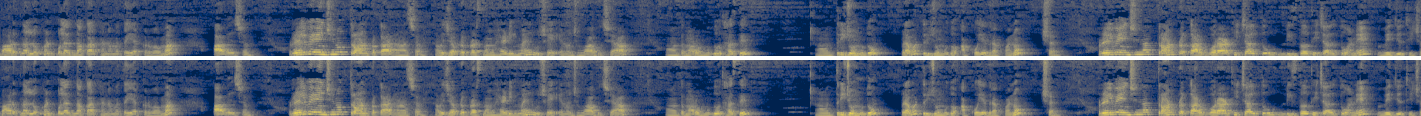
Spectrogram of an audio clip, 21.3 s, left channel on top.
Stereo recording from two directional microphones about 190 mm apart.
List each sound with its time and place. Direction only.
0.0 s speech: 45° right (ahead or behind)
4.4 s speech: 45° right (ahead or behind)
12.3 s speech: 45° right (ahead or behind)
